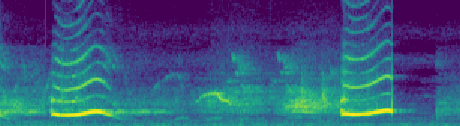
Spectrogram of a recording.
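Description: Asian koel giving two loud, clear whistled notes about two seconds apart, each swooping up at the end, over a faint background murmur.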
